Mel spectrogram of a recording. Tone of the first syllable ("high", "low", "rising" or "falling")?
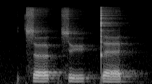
high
